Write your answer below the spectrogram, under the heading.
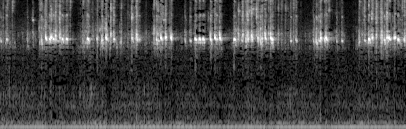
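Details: High, shrill cricket chirps come in dense pulsed bursts about twice a second, separated by brief quiet gaps, while a low electrical-sounding hum runs beneath.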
